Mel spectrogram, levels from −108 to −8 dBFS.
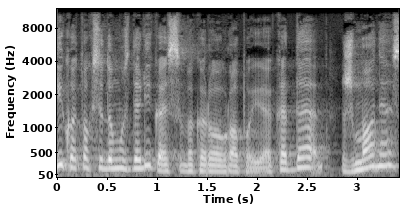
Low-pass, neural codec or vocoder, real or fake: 10.8 kHz; none; real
